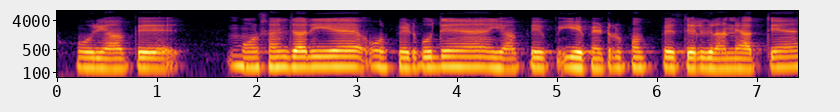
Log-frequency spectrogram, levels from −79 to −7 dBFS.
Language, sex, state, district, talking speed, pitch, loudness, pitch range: Hindi, male, Rajasthan, Churu, 160 wpm, 145 Hz, -17 LUFS, 145-155 Hz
